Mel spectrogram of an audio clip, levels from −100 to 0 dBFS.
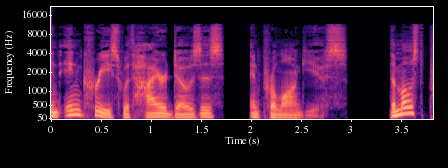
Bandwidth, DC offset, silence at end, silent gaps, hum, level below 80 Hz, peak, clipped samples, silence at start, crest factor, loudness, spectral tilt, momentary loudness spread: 11.5 kHz; under 0.1%; 0 s; 3.06-3.29 s; none; -44 dBFS; -6 dBFS; under 0.1%; 0 s; 16 dB; -22 LUFS; -6 dB/octave; 11 LU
